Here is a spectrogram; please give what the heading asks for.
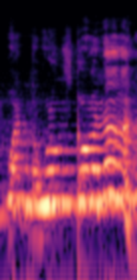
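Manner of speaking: very high, stunned disbelief; bewildered. Retold or imitated. Narrator reacting to the commotion, in high, stunned disbelief. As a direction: ask it like you can't believe your ears. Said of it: "I'm like".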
